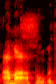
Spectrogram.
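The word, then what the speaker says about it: Amager: however that came from ama uh well amma the amma brewery amaz is spelled a-m-a-g-e-r well that's danish for you okay beer it is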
